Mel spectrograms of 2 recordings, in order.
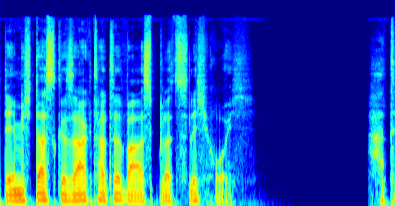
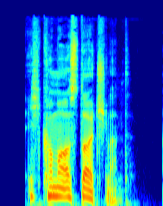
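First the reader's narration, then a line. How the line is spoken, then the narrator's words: Plain. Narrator (German): antwortete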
